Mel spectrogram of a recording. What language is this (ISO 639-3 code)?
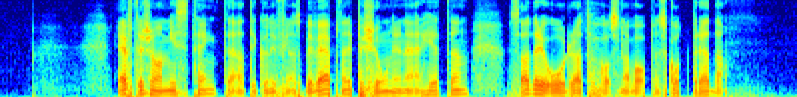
swe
